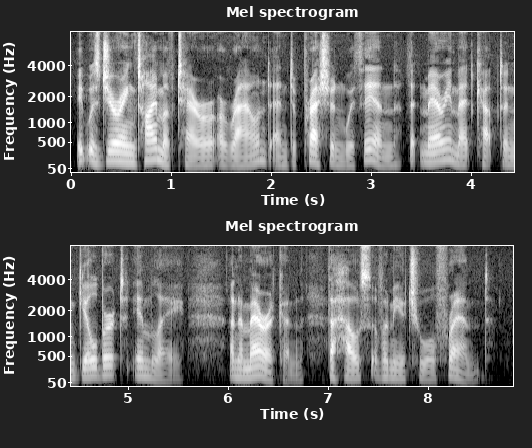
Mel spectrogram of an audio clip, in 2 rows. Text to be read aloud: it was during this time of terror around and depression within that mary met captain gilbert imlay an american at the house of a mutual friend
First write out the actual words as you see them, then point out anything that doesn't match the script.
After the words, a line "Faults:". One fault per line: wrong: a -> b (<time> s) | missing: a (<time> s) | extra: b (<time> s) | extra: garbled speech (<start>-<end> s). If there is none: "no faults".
it was during time of terror around and depression within that mary met captain gilbert imlay an american the house of a mutual friend
Faults:
missing: this (0.7 s)
missing: at (6.8 s)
